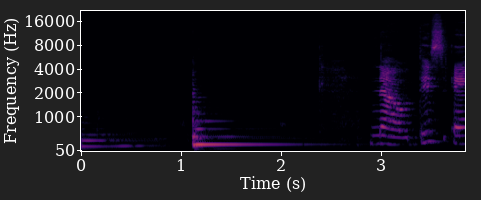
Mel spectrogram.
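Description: A cello string is plucked pizzicato during a shift from E to F sharp toward a fourth-finger A. One clear, ringing pluck rises out of faint lower notes and decays over a second or so before a voice starts talking.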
